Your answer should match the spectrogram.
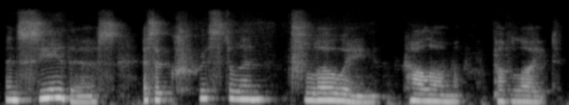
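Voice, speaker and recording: A woman meditation teacher leading a guided meditation with deliberate phrasing and long pauses. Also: mid-range voice, warm tone. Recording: roomy, echoing space.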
